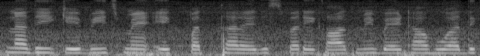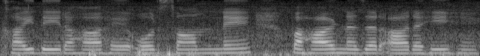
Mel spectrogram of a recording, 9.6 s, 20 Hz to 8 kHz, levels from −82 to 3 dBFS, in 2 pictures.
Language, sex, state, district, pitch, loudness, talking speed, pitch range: Hindi, female, Bihar, Bhagalpur, 195 Hz, -26 LUFS, 145 wpm, 190-205 Hz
